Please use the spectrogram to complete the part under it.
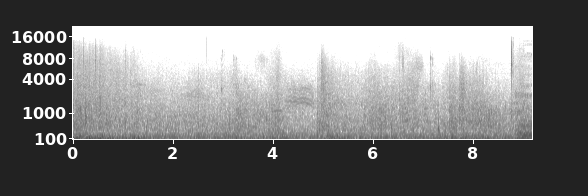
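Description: Cannon fire in Total War: Warhammer 3, a steady rumbling battle bed punctuated by several dull booming shots spread across the stretch, with no talking over it.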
